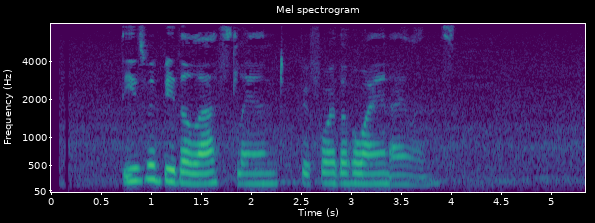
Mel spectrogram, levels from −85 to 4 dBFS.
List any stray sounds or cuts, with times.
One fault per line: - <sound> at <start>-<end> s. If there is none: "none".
none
